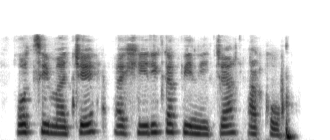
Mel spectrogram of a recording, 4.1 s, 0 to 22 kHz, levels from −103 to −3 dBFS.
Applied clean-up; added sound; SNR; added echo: neural mask model Resemble Enhance denoiser.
